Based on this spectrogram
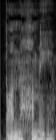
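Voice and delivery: ordinary delivery, nothing marked

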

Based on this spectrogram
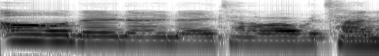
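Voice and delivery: low, understated letdown on the phone; disappointed. Retold or imitated. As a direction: let the voice drop, deflated. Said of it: "And then she's disappointed".

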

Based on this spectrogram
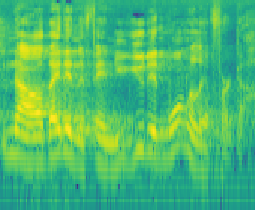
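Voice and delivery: ordinary delivery

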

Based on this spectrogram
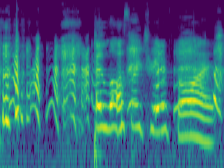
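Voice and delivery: laughing through the words; breaking up with laughter. Real, not acted. Giggling fit during blooper.

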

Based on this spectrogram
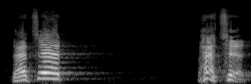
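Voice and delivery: loud, high acted exclamation; triumphant outburst. Council seizing on Jesus's answer, triumphant outburst. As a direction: pounce on the words loudly.

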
